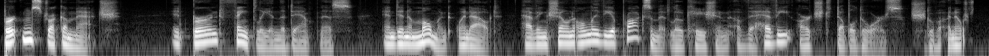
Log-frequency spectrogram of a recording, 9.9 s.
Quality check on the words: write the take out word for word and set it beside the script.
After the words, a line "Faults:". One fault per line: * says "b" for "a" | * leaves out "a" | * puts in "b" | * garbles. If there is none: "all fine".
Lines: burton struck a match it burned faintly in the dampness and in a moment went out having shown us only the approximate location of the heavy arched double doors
burton struck a match it burned faintly in the dampness and in a moment went out having shown only the approximate location of the heavy arched double doors [garbled]
Faults:
* leaves out "us"
* garbles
